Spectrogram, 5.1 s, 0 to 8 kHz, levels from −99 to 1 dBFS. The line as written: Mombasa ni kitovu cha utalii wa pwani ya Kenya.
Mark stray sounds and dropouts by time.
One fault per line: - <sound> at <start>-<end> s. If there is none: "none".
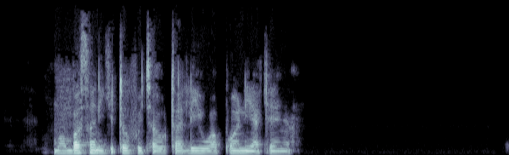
none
